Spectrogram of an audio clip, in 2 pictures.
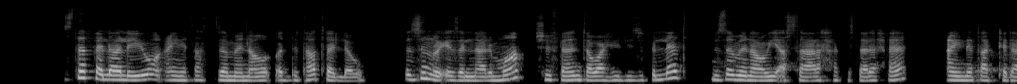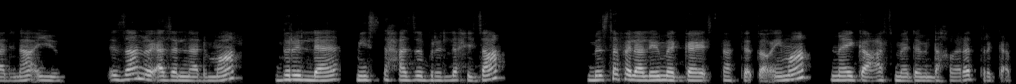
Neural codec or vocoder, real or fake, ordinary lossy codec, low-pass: vocoder, 48 kHz, 128 mel bands, Vocos; fake; AAC, 64 kbps; 14.4 kHz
